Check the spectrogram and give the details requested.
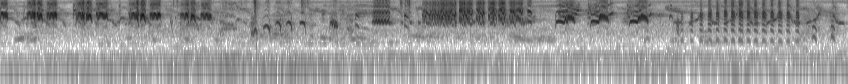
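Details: Caged wild-caught Chinese hwamei with a forest voice. It gives loud repeated high doubled notes, then buzzy rasping bursts and a fast rattling trill, against steady low-pitched background noise.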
